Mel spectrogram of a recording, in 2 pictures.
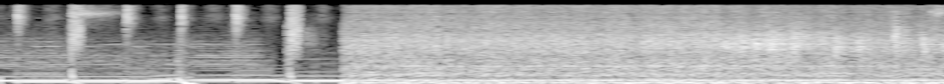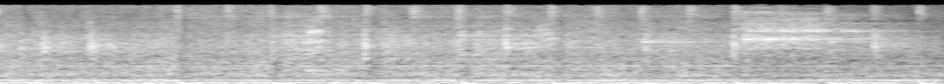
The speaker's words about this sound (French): On va rouler longtemps comme ça. Jusqu'à Saint-Jean-de-Luz. Non, je veux dire avec les pneus crevés.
